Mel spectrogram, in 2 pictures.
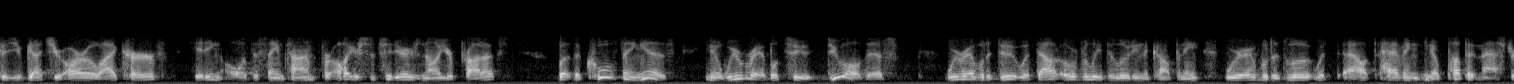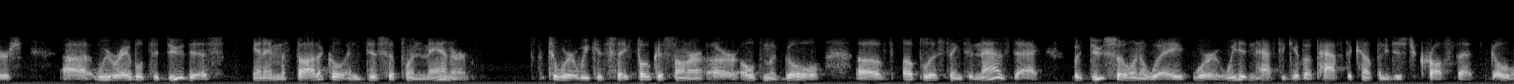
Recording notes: called in to SmallCapVoice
